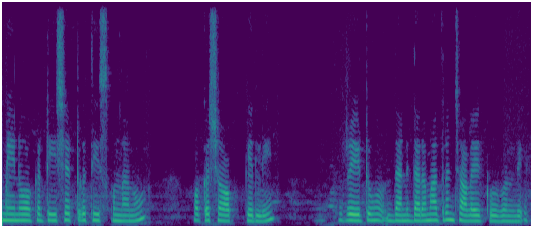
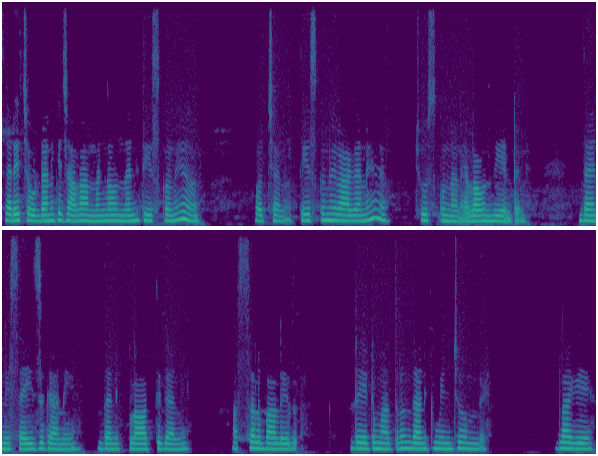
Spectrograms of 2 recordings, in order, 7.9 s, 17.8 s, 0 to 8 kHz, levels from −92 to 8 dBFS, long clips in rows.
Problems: low volume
